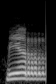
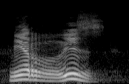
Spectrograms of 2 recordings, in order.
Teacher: Idgham bila gunnah masuk tanpa dengung. Hurufnya 2, lam dan ro.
